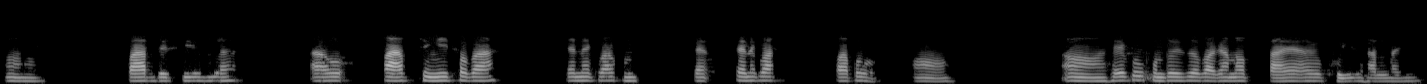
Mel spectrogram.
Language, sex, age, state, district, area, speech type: Assamese, female, 60+, Assam, Golaghat, urban, conversation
